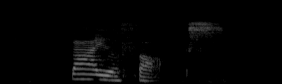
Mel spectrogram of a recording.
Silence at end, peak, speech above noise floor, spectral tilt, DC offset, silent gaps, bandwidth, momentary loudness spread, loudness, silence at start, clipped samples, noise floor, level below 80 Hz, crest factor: 0.6 s; -32 dBFS; 41 dB; -2.5 dB/octave; under 0.1%; none; 11 kHz; 15 LU; -45 LUFS; 0.7 s; under 0.1%; -85 dBFS; under -90 dBFS; 16 dB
